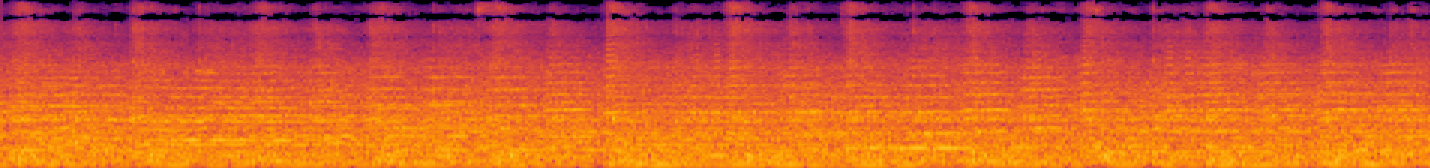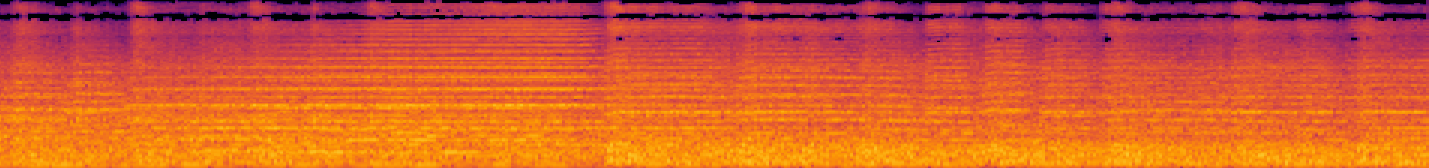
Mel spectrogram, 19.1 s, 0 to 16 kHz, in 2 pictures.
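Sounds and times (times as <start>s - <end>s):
brass and drum band march: 0.0s - 19.0s.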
